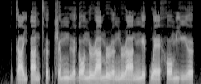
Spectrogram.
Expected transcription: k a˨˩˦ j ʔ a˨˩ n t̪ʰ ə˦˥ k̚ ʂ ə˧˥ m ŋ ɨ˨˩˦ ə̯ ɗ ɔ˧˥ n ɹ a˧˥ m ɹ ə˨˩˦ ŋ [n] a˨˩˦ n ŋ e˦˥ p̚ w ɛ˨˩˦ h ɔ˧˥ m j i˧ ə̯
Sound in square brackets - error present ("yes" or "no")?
yes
